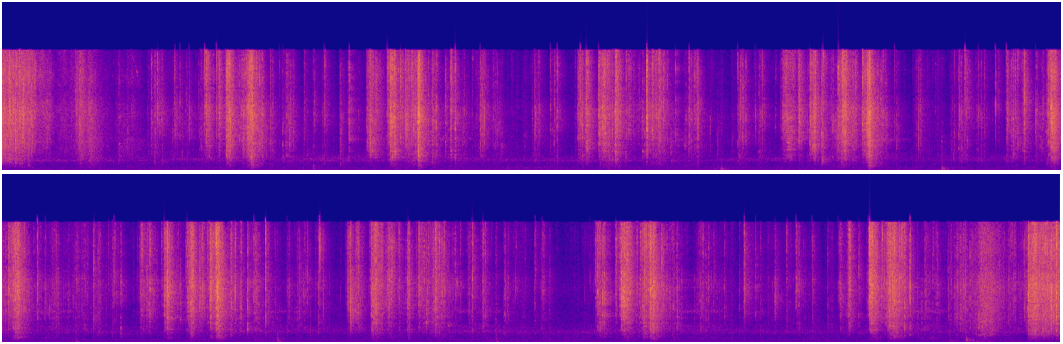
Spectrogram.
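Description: Foil trading-card packs and cards being handled: irregular bursts of crinkling and rustling, about one every second or two, as the wrappers are worked open and the cards shuffled.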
